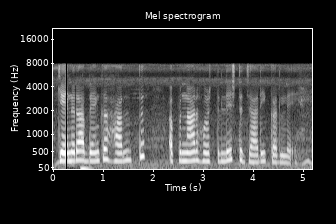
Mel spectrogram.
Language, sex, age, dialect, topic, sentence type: Magahi, female, 18-24, Northeastern/Surjapuri, banking, statement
